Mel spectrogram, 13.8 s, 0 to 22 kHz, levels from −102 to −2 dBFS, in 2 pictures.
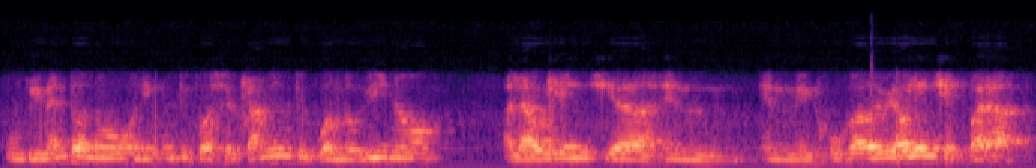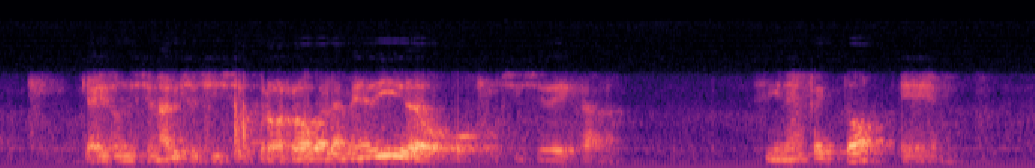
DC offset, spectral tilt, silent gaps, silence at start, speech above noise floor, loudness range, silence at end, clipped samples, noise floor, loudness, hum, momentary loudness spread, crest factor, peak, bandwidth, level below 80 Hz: under 0.1%; -8 dB/octave; none; 0.05 s; 34 dB; 6 LU; 0.55 s; under 0.1%; -59 dBFS; -26 LUFS; 50 Hz at -65 dBFS; 18 LU; 18 dB; -8 dBFS; 3.9 kHz; -66 dBFS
